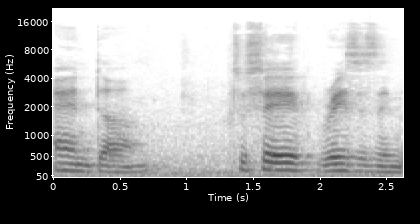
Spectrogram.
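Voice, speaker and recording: A woman speaks with a Kenyan accent and a dark, mellow tone. Her pitch varies in an ordinary way, with audible room echo. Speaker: church panel speaker. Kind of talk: panel discussion.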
